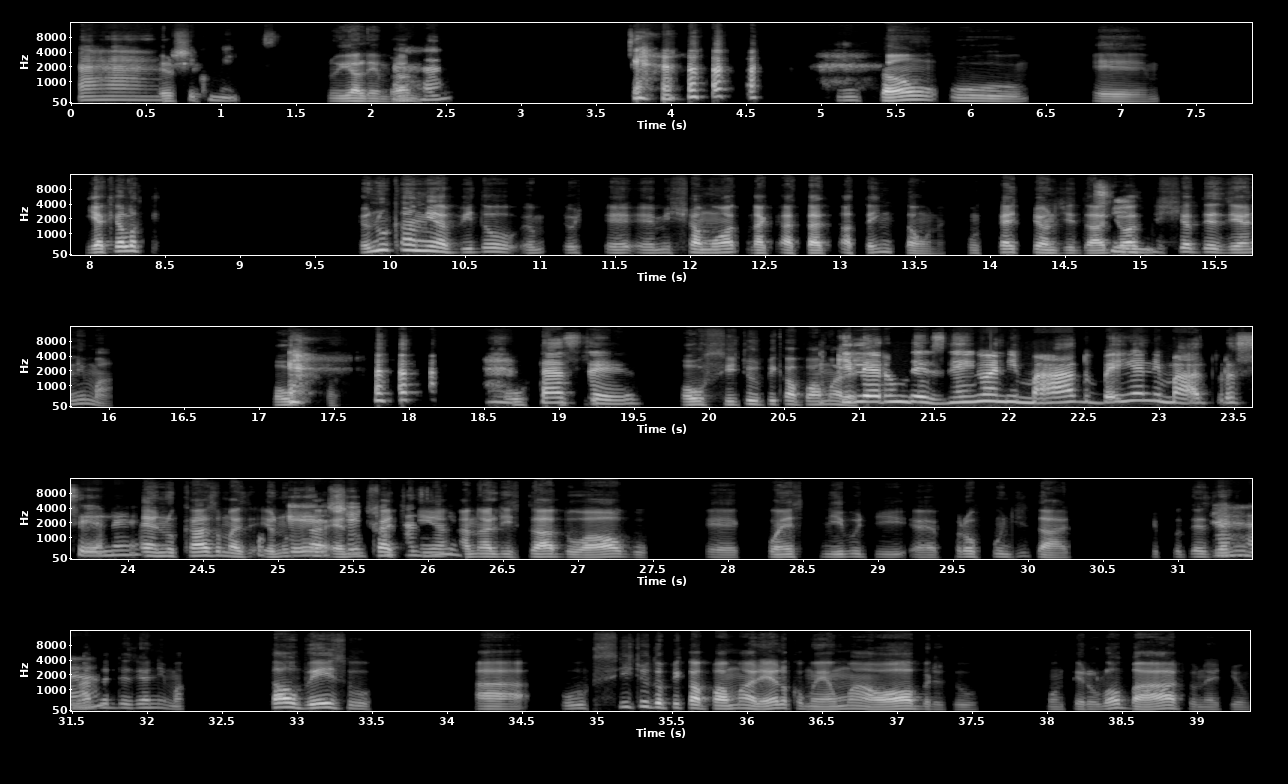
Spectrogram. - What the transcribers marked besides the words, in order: laugh; other background noise; laugh
- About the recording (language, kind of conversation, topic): Portuguese, podcast, Que música ou dança da sua região te pegou de jeito?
